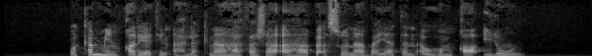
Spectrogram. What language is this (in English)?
Arabic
